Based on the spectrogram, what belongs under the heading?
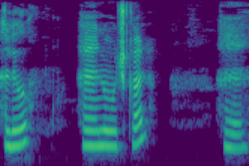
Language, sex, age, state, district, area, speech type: Bengali, female, 30-45, West Bengal, Dakshin Dinajpur, urban, spontaneous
